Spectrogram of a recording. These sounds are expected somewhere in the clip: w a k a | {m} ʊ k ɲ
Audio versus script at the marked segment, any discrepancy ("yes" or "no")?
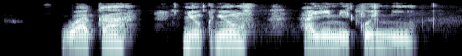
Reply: yes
